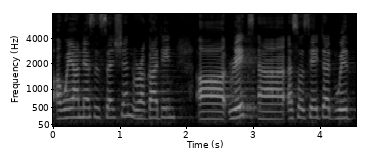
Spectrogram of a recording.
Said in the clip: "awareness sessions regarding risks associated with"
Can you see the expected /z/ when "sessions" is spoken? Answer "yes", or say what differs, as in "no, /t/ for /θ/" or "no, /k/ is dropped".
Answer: no, /z/ is dropped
